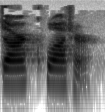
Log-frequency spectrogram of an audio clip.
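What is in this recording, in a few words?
"Dark Water", English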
